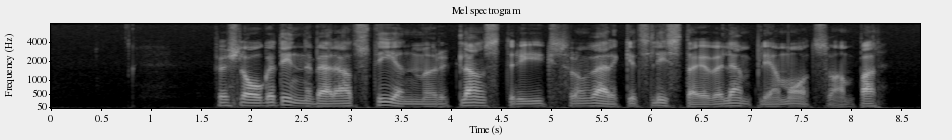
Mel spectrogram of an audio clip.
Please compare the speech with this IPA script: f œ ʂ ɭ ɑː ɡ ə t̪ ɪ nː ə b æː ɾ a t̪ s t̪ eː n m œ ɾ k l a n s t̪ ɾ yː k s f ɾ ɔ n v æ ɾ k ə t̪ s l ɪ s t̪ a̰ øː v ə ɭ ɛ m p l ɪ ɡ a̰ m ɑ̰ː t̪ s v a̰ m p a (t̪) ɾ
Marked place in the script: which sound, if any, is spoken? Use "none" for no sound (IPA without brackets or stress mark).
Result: none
